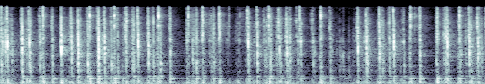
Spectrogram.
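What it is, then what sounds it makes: Mechanical keyboard with round plastic keycaps. Rapid typing with both hands' fingertips on a compact backlit mechanical keyboard with round plastic typewriter-style keycaps. The result is a dense, uneven stream of sharp, bright clicks that die out almost instantly, with a slight pause in the middle.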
